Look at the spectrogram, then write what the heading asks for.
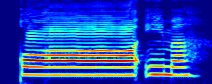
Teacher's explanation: کلمت قائمہ میں قاف ہے اور اس کے بعد مد الف ہے، تو ہمیں قاف کو اور مد الف کو دونوں کو تفخیم سے ادا کرنا ہے۔ قائمہ، کیونکہ یہ مد واجب متصل ہے تو ہم اپنی آواز 4 مد کے برابر لمبی کریں گے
